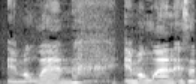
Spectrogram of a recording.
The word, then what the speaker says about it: Emmeline: It's kind of spelled like Emma Lynn. And again, you can kind of spell it however you want to. I like the traditional like Emmeline, although some people have told me that it's pronounced Emmeline when you spell it that way.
